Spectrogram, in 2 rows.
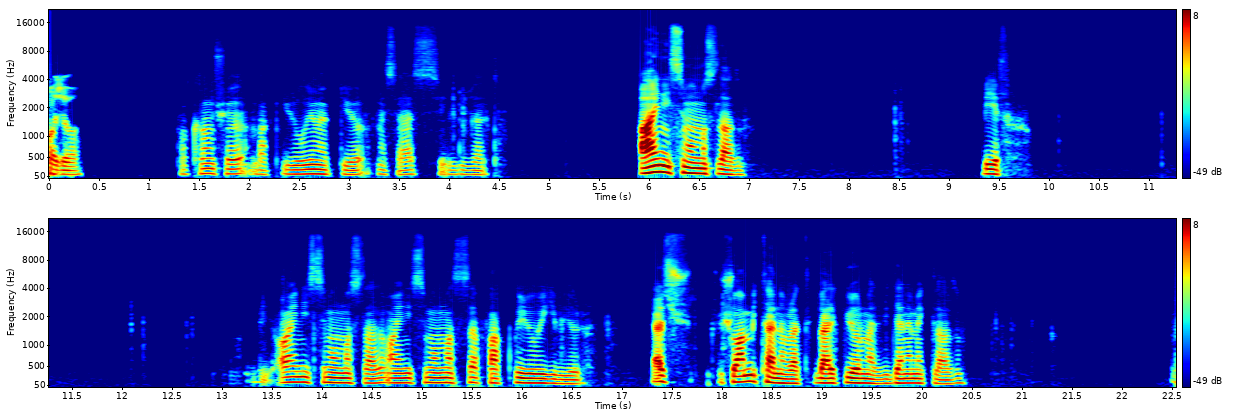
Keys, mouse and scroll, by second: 0.9 click, 7.9-12.6 drag, 12.6 middle click, 12.8-13.3 scroll up 1, 13.3 click, 13.8 click, 17.2 middle click, 18.0 ctrl+shift+e.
